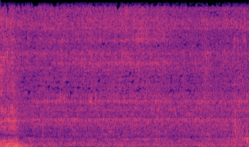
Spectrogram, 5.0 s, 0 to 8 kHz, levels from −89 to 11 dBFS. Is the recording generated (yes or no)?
no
